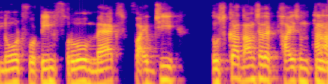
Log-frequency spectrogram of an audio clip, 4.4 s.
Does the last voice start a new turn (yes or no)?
no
